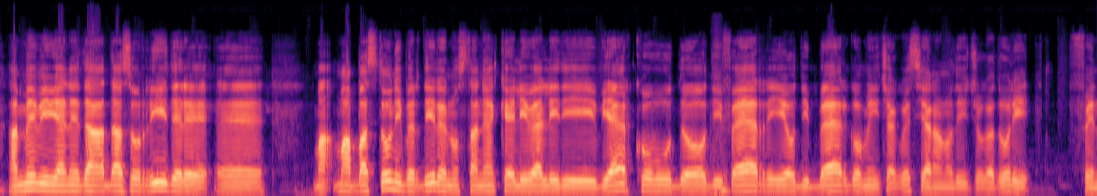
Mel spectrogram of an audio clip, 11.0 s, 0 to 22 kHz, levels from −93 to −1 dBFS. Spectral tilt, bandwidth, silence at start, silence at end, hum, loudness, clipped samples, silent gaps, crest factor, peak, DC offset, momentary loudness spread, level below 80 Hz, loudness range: -5.5 dB/octave; 11.5 kHz; 0 s; 0 s; none; -16 LUFS; under 0.1%; none; 16 dB; 0 dBFS; under 0.1%; 9 LU; -54 dBFS; 2 LU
